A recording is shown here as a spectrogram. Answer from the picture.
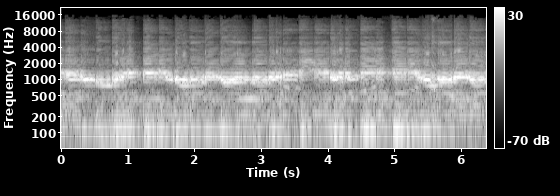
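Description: Jew's harps (mouth harps) playing a polka together: a continuous twanging drone, with the melody picked out in overtones that the players shape with their mouths, sweeping up and down.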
